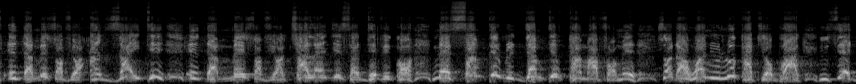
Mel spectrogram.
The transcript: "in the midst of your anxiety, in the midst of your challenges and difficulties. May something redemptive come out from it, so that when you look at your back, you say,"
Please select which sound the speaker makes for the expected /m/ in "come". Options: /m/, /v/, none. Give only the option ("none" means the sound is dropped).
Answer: /m/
